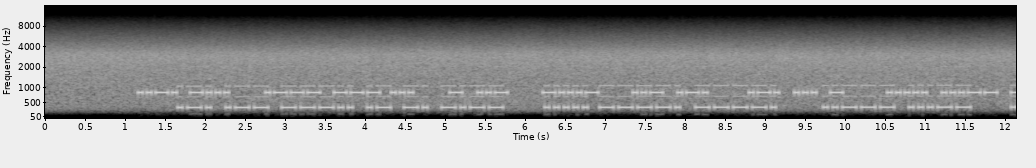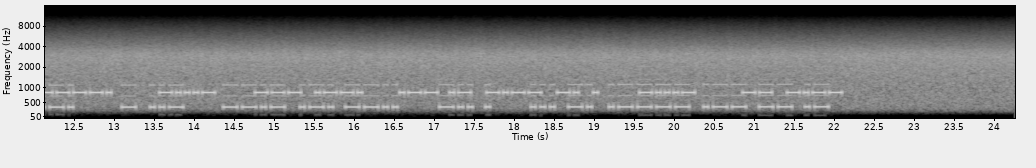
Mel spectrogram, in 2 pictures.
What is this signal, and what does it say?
Morse code, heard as two keyed tones, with radio static. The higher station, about 22 wpm, 840 Hz: FB JOS TU <BT> UR RST 539 <BT> OP WAYNE <BT> MY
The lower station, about 20 wpm, 360 Hz: RW8ANY 599 23 R TU QRZ DE SN1WMA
